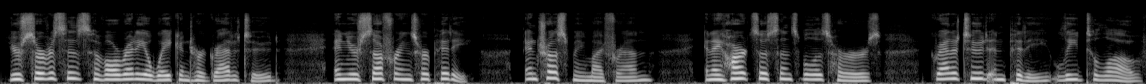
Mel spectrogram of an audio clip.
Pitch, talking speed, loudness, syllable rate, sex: 210 Hz, 155 wpm, -18 LUFS, 5.2 syllables/s, female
